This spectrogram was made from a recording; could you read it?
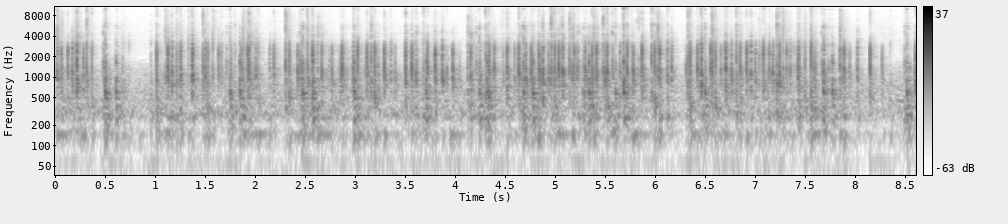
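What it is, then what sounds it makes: Mechanical keyboard with aluminum case and plastic keycaps. A LINK65 compact mechanical keyboard with a white aluminum case, pale pink plastic keycaps and linear switches sits on a desk and is typed on with fingertips. Quick, dense key taps run continuously, giving short, clacky thocks centered in the mids with a bright edge and almost no low end. Each tap dies away almost at once.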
